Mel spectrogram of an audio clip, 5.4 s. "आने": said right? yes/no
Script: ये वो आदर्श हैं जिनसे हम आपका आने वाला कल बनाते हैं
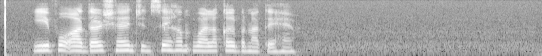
no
